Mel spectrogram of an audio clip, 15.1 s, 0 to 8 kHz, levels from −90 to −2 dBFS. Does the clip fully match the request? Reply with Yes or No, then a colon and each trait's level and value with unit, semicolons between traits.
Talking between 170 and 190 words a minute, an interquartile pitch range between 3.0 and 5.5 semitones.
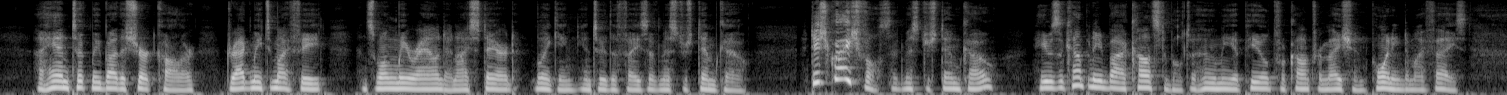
Yes: average, 185 wpm; average, 3.6 semitones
